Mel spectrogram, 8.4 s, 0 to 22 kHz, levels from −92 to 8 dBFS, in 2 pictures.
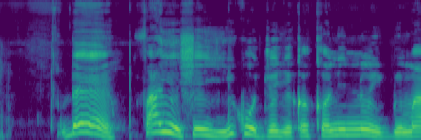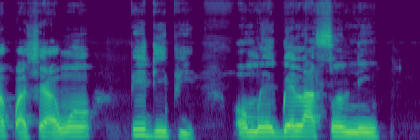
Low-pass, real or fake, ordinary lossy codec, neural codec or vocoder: none; real; none; none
